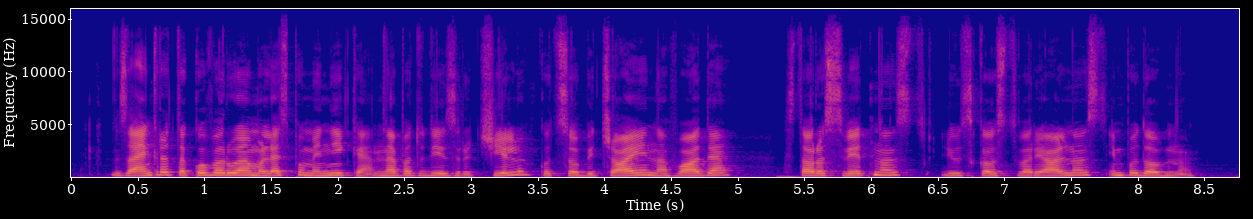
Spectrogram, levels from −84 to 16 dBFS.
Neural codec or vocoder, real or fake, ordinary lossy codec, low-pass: none; real; Opus, 64 kbps; 14.4 kHz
